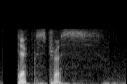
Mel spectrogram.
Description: [dex·trous]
